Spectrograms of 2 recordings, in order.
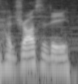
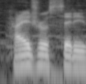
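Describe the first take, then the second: First: The name is run together as one word. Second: The name is said as two separate words. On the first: The speaker calls it wrong. "I used to say Hydrocity" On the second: The speaker calls it right. "it is in fact Hydro City Zone. Two words"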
